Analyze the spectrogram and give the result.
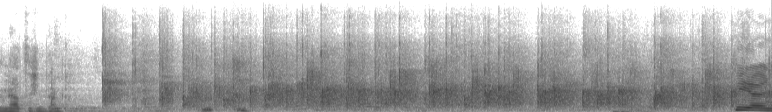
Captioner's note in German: Beifall bei der SPD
